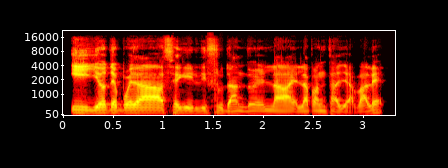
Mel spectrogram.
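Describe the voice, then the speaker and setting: A man's voice: on the low side, a little fast, fairly bright tone, smooth, dry recording, clean studio sound. A man hosting a podcast, asking short, friendly interview questions and giving brief prompts. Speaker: podcast host. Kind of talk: quick-fire interview questions.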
